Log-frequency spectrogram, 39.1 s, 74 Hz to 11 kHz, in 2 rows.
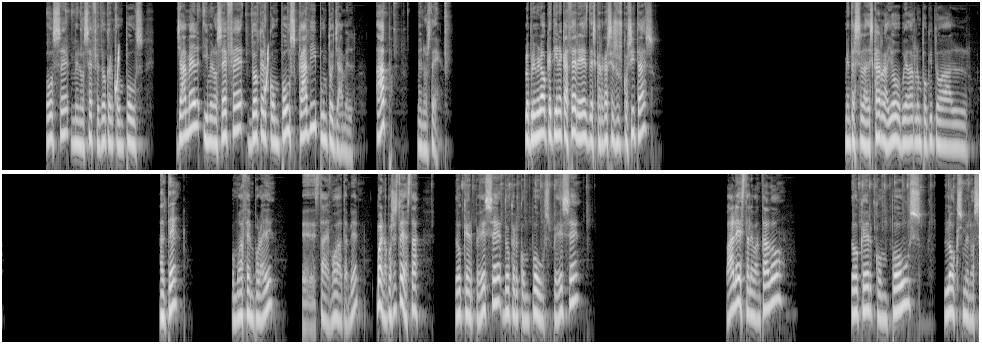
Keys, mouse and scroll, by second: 0.0-3.3 typing, 4.8-6.2 typing, 8.8 typing, 28.9-31.9 typing, 37.1-39.1 typing.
